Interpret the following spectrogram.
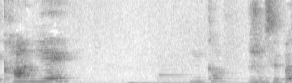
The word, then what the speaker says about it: Kanye: Il s'appelle Kanye. Kanye. Kenny, Kanu. Non, c'est pas Kenny. C'est Kanye.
